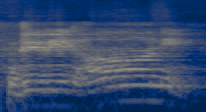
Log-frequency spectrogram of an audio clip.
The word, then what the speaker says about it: द्विविधानि: द्विविधानि, द्विविधानि। इसका भी उच्चारण हमें ठीक करना चाहिए। बहुत से लोग बोलते हैं द्विविधानि, पंचेंद्रियाणि, द्विविधानि। नहीं, ऐसे नहीं, द्विविधानि पंचेंद्रियाणि। जोर देना है या पे, धा पे।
